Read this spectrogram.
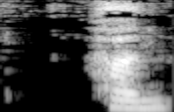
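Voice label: "hon", English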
